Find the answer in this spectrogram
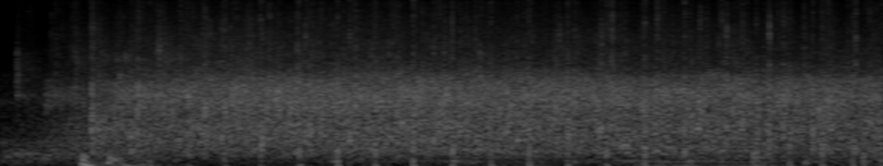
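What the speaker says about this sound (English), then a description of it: "a huge round of applause just one more time for Mano" An awards-ceremony audience in Copenhagen breaks into loud, sustained applause after a brief quieter moment, dense clapping filling the hall without pause.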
